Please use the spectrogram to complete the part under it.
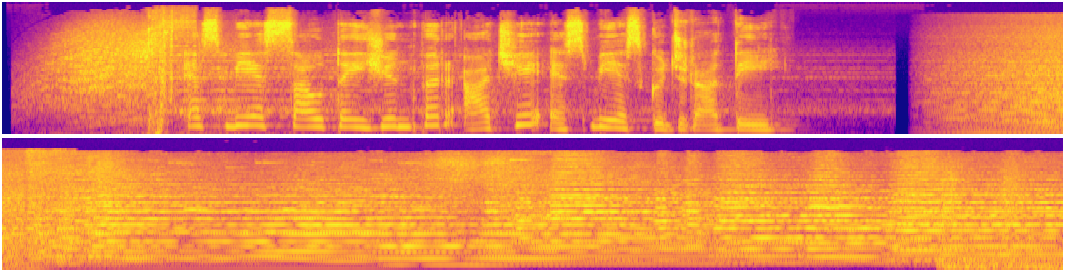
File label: gujarati news bulletin; SBS Gujarati Australian update: 17 April 2025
